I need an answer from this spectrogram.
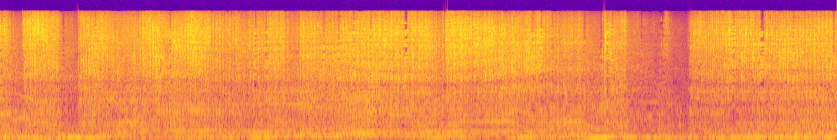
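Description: Engines of several compact demolition-derby cars running and revving together, their pitches rising and falling.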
